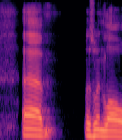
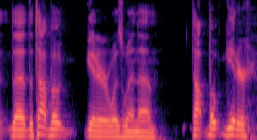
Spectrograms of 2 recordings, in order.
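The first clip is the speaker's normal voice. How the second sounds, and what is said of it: Put-on Southern US accent. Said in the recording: “that was my southern accent for you”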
